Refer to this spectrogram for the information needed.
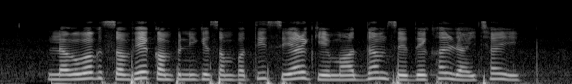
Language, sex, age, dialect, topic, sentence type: Magahi, female, 25-30, Western, banking, statement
